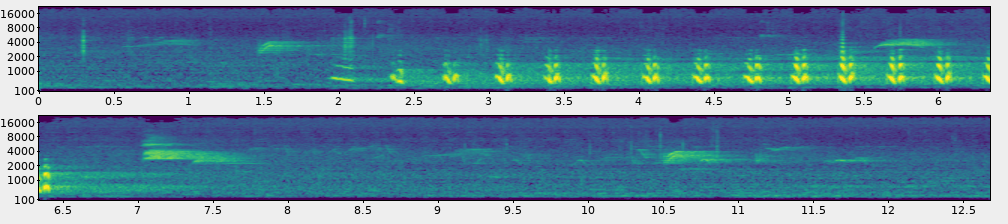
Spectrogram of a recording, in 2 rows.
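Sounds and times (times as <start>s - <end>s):
wild turkey gobbling in Arizona: 2.0s - 6.6s.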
